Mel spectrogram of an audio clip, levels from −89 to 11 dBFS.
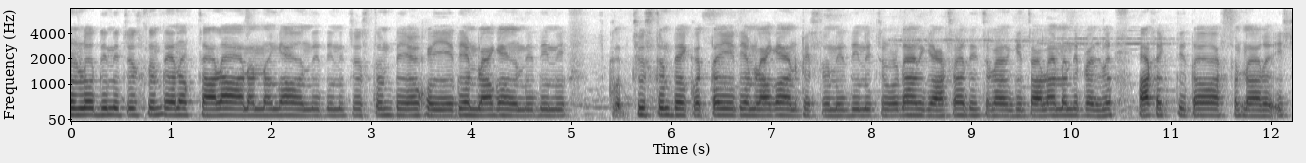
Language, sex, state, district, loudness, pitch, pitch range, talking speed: Telugu, male, Telangana, Nalgonda, -18 LUFS, 165 Hz, 160-170 Hz, 150 wpm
